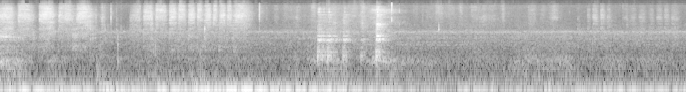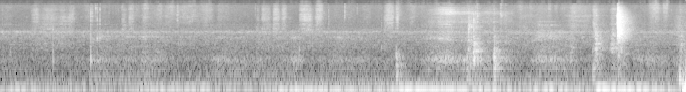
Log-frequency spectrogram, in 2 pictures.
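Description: Pencil drawing a portrait on paper, with steady faint scratching and rubbing strokes that continue throughout, broken by a few slightly sharper scrapes, quiet and close.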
